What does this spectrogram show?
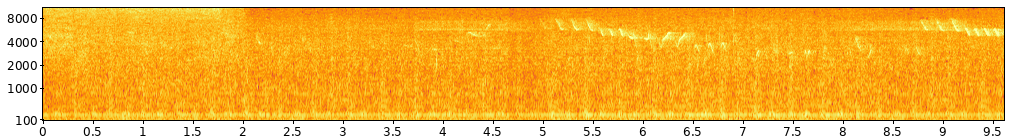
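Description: A small electric motor and gears running steadily with a constant hum, then cutting off suddenly at the very end.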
